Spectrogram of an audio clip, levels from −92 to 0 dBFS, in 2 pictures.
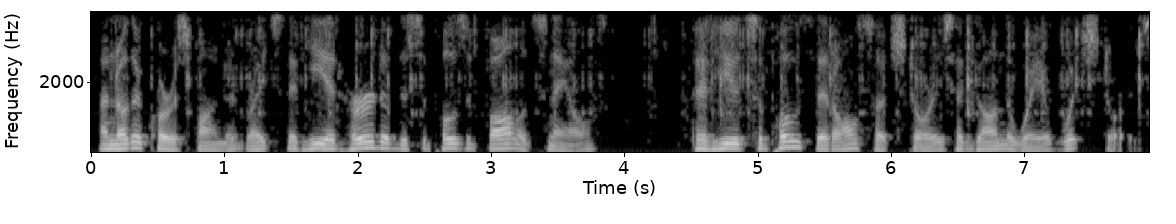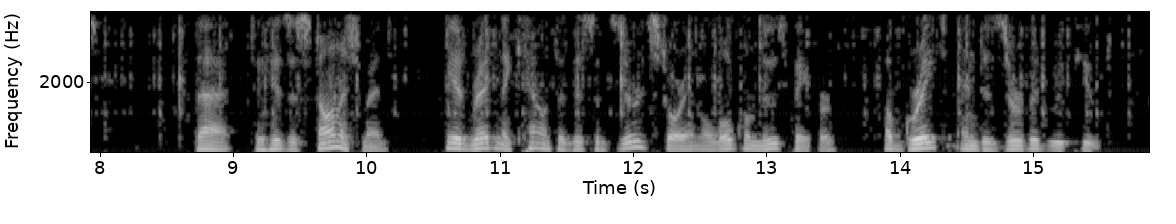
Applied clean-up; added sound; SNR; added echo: classical method spectral subtraction.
